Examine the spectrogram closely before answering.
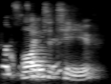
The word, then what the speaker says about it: quantitative: sure I get the emphasis on the right syllable. But when it comes to quantitative. That's the word that I can't say. Quantitative.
